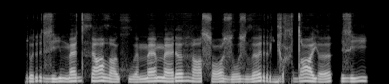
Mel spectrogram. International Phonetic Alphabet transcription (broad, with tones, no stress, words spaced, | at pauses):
ɾʊ˨˥rzi˩˧˩mæ˦˥dθæ˧˥˧ ðˤi˩˧xʷæ˩˧ mæ˧˥˧mæ˨˥ɾɜ˦˥ɦɜ˨˥ sˤo˩˧˩ zo˩˧˩zðɜ˧˥˧rɡʲə˩˧xʷ dˤo˥˧jɜ˨˥ | zi˧˥˧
